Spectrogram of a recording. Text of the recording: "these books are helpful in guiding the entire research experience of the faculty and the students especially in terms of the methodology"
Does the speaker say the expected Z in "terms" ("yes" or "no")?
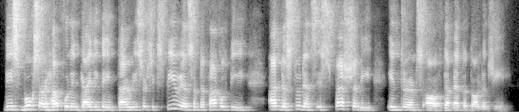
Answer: no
